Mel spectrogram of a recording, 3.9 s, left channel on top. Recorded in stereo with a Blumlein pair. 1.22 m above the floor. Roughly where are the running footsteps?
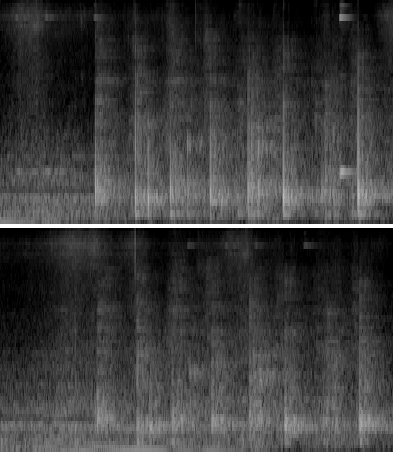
Ahead left.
